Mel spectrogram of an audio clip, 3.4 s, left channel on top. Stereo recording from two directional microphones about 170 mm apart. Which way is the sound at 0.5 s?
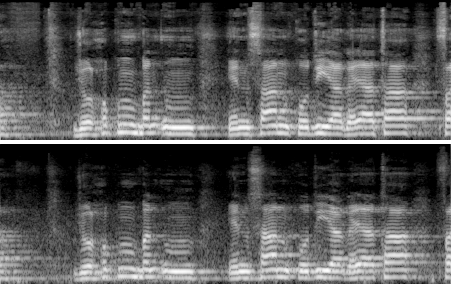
25° left (ahead or behind).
